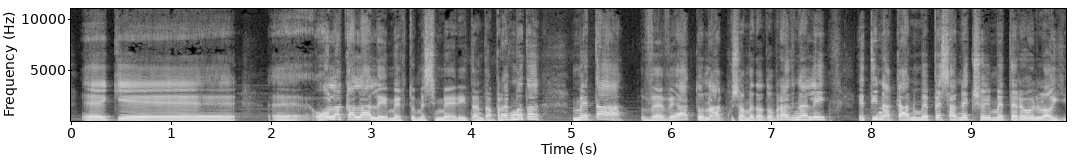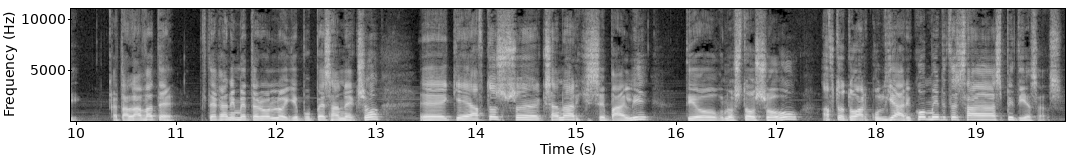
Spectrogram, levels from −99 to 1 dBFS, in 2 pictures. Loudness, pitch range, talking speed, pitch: -15 LUFS, 140-195 Hz, 155 wpm, 165 Hz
